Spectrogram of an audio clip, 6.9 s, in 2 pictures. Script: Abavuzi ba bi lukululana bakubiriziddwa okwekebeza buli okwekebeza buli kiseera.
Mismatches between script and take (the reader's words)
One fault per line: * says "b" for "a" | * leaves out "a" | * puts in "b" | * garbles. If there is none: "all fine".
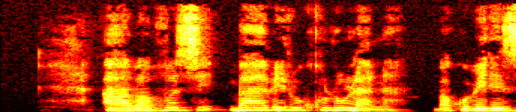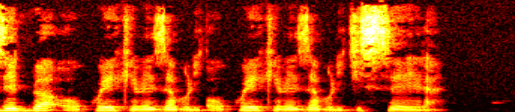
all fine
